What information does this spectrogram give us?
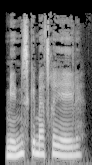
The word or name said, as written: menneskemateriale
